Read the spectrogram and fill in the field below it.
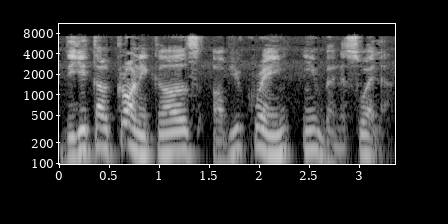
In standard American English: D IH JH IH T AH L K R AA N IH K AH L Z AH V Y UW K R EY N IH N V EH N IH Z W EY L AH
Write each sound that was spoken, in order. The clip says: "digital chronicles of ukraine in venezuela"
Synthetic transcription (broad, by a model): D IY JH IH T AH L K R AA N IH K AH L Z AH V Y UW K R EY N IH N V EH N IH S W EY L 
